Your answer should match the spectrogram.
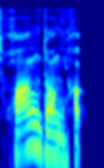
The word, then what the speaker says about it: Hwang Dong-hyuk: I was reading the English romanization, which is never accurate. Sorry. It's Hwang Dong-hyuk. So that's how you pronounce it.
